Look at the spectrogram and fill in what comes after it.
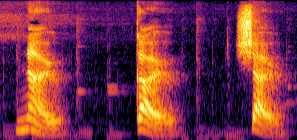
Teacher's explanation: If you look at the vowel chart, it starts in the center of the mouth and moves towards the oo position.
